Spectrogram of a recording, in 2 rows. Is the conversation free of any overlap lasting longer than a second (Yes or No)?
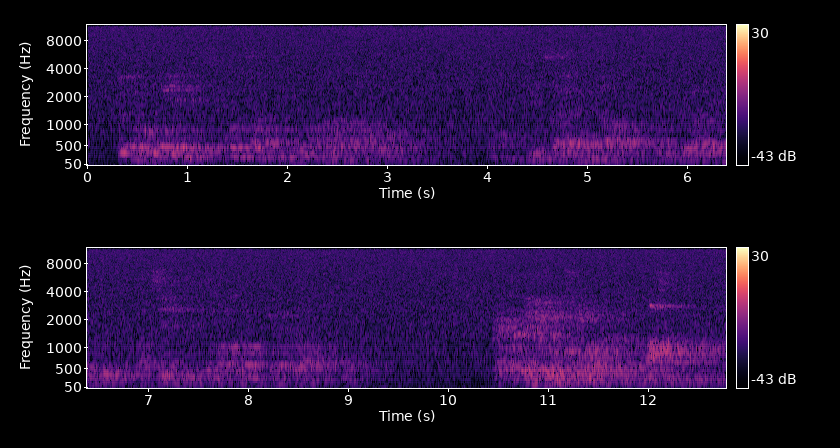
No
